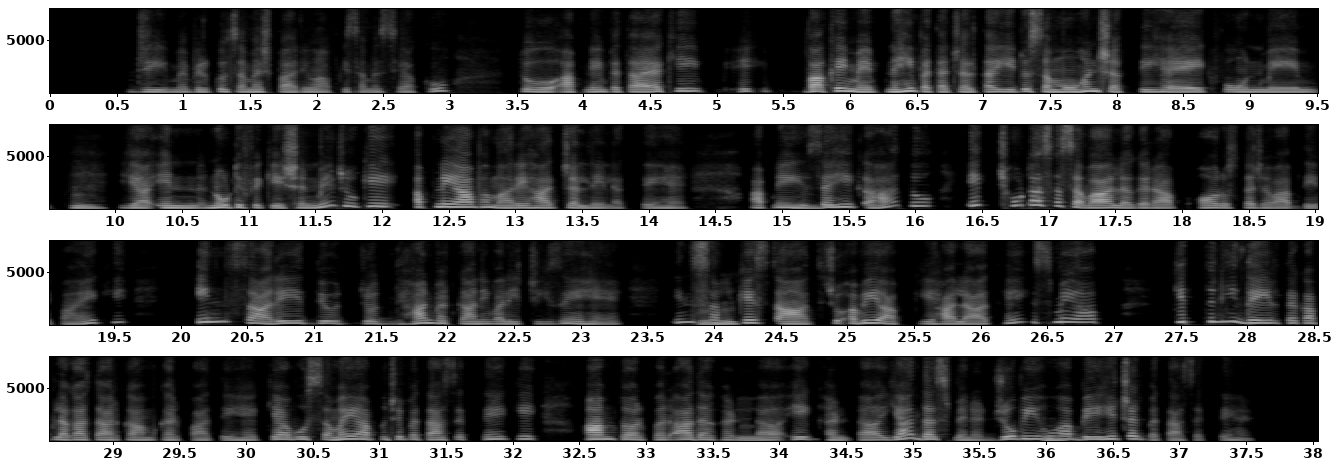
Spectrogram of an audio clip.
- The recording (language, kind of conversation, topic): Hindi, advice, मैं बार-बार ध्यान भटकने से कैसे बचूं और एक काम पर कैसे ध्यान केंद्रित करूं?
- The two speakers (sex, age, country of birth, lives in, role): female, 50-54, India, India, advisor; male, 20-24, India, India, user
- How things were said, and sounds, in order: in English: "नोटिफ़िकेशन"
